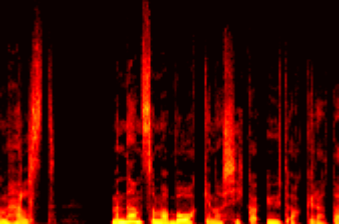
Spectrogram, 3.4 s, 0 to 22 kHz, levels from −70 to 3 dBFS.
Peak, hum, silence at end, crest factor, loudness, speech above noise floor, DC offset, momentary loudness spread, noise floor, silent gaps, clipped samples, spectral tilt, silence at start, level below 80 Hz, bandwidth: -4 dBFS; none; 0 s; 16 dB; -19 LUFS; 40 dB; under 0.1%; 12 LU; -59 dBFS; none; under 0.1%; -4.5 dB/octave; 0 s; -58 dBFS; over 20 kHz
